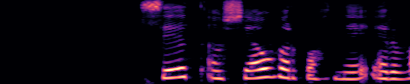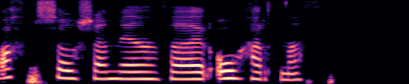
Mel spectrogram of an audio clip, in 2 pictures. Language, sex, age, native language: Icelandic, female, 17, Icelandic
